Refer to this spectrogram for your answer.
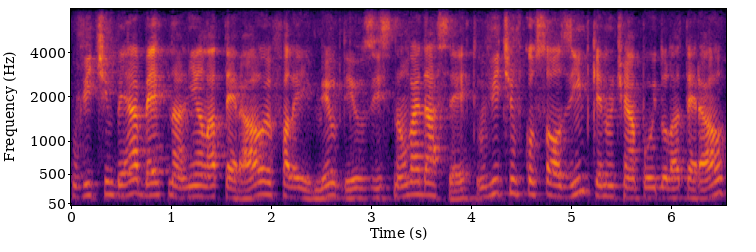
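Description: Male speech, fairly quick in tempo, its pitch varying an ordinary amount. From Goiás, Brazil. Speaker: podcast host, football fan. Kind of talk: casual football chat.

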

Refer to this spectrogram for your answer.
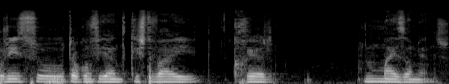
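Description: In a northern Portuguese accent, a man talks at a fairly slow pace and medium pitch, his tone dark, mellow and somewhat breathy. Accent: northern Portuguese (Porto), b for v. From Portugal, Porto. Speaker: personal trainer, podcaster. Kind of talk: podcast monologue. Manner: hesitant, many fillers and repetitions.

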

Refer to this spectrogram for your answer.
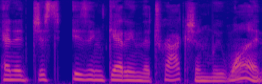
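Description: On a very clean recording with a silent background, a woman talks in a normal speaking voice. Her fairly low pitch has fairly even intonation, at a moderate pace. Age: 40s. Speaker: motivational vlogger. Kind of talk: motivational monologue.

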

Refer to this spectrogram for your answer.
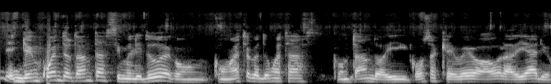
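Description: A normal speaking voice from a man, fairly high-pitched, at a moderate pace with hardly any pauses, ordinary pitch variation and very even loudness. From Cuba. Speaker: podcast host. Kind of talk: casual interview. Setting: online audio room.

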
